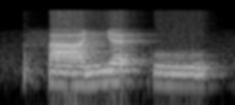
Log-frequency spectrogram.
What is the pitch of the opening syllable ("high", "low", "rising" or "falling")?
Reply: low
